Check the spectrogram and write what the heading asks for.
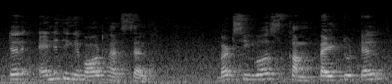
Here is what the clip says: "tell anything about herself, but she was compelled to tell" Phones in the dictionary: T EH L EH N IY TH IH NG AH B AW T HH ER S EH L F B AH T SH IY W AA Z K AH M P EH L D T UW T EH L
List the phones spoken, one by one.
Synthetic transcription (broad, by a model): T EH L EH N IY T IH NG AH B AW T HH ER S EH L F B AH T SH IY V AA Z K AH M P EH L D T UW T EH L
